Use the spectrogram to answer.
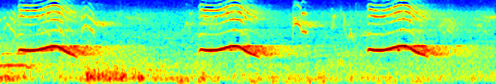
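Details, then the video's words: An Asian koel sitting in a pilkan tree in front of a house gives its song, three loud, clear whistled notes, each swelling upward then dropping, repeated about every second and a half over faint hiss; finding: Asian koel. "Asian Koel song or koyal ka gaana"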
